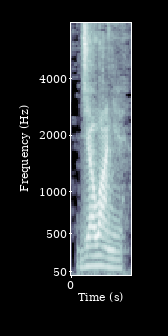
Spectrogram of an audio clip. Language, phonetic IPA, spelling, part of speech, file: Polish, [d͡ʑaˈwãɲɛ], działanie, noun, Pl-działanie.ogg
